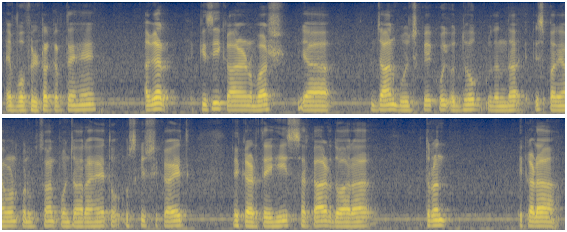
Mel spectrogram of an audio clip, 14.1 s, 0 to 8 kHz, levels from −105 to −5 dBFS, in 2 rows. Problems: constant background noise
